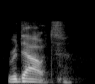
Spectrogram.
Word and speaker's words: redoubt: I didn't know how to pronounce it. It looks like readout to me. I mean, I'm a bloody American, doggone it. But, okay, redoubt.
